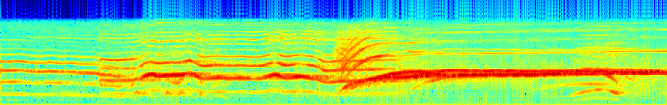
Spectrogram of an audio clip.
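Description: Long, drawn-out yells held on a pitch almost like singing: a lower, wavering call, then about two seconds in a higher one that slides up and holds on a steady high note.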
